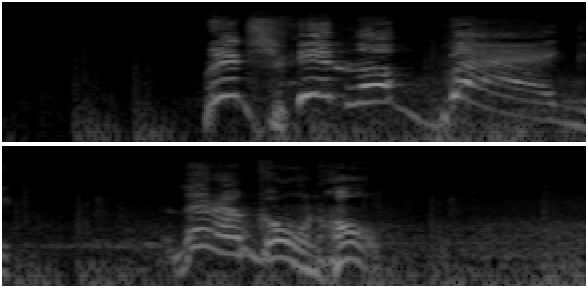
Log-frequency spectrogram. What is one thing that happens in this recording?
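Fantasy battle sound effects chime and whoosh in short bursts.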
